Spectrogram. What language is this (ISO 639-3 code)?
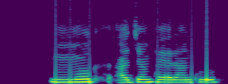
pus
